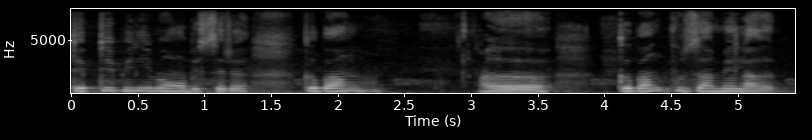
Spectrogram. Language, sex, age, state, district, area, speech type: Bodo, female, 18-30, Assam, Udalguri, urban, spontaneous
